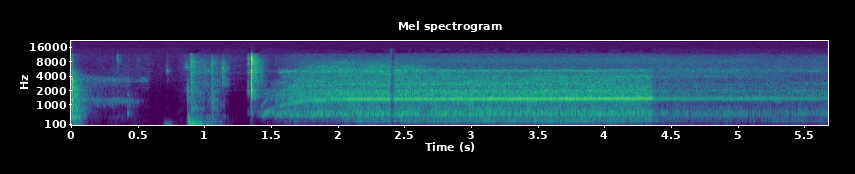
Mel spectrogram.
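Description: A few sharp clicks and knocks, then a hair dryer switches on and blows steadily close by with a strong whine before cutting down to a lower hum, drying a piece of card after water and ink colouring.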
